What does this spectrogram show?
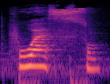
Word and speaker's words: poisson: les deux on commence poisson poiss son le son est sourd comme un serpent poisson poisson et le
